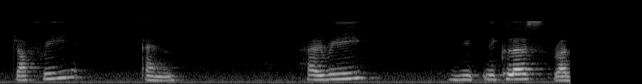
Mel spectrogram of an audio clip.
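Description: Cut-off end at 5.70 s: this speech recording stops abruptly in the middle of a sound and falls straight to digital silence, which holds for the remaining 0.73 s or so. There is no natural decay or tail, so the final stretch of audio was never delivered. The last buffers of the recording were not written to the file or not played out before the stream closed, leaving a hard truncation instead of a finished ending.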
